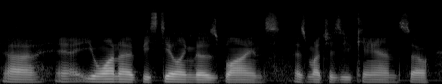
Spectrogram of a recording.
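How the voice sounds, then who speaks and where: A man commentates a poker game casually, in a relaxed, warm tone. His voice is smooth and clear, and he pauses and hesitates as he thinks each hand through. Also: lowish voice.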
